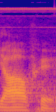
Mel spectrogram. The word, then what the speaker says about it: 여호와: 하나님은 이름이 c 자 여호와 여호와 가 그분의 이름이 지나야 외에 여호와 발음을 야해 라고도 하죠 여호와는 우리 하나님의 이름이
